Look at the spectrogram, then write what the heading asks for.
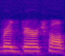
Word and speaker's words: resveratrol: me well fantastic are we saying resveratrol correctly you know what you are it is a bit of a mouthful but resveratrol that's correct how you say it okay good because i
